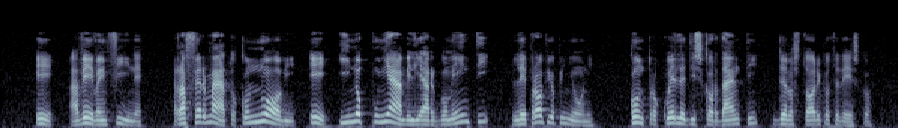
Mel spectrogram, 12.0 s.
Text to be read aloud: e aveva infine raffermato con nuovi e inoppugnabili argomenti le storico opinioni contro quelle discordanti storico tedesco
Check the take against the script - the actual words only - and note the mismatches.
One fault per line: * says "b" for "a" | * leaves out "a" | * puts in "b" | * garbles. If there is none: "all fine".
* says "proprie" for "storico"
* puts in "dello"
